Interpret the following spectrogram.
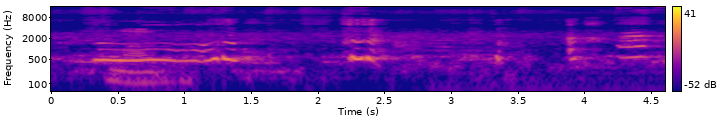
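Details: Baby crying after an injection: sudden loud, wailing bursts of crying, an infant pain cry, with an adult talking softly nearby.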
